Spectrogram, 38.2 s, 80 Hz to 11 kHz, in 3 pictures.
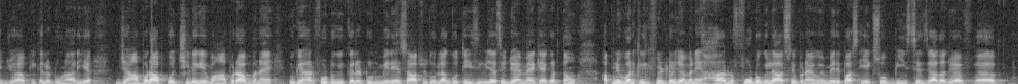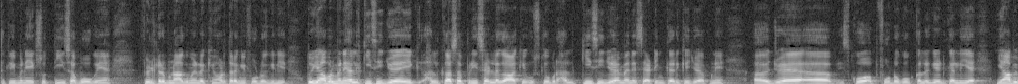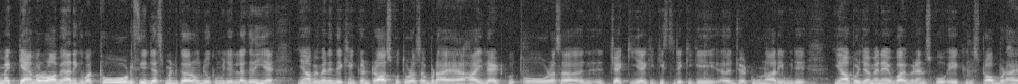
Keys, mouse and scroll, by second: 5.1-9.5 scroll up 1, 15.4 click, 20.2 click, 36.1 click.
